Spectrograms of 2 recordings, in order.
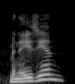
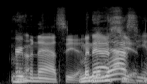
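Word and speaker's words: Minasian: Manassian? Magnesium is niacin. Manassian.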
